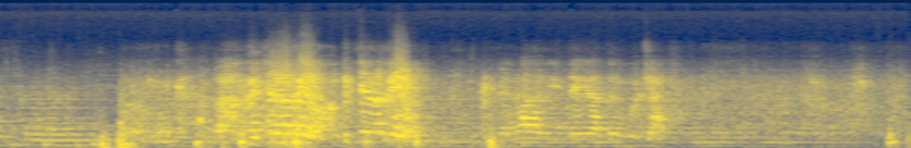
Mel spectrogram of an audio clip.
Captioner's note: non-english speech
